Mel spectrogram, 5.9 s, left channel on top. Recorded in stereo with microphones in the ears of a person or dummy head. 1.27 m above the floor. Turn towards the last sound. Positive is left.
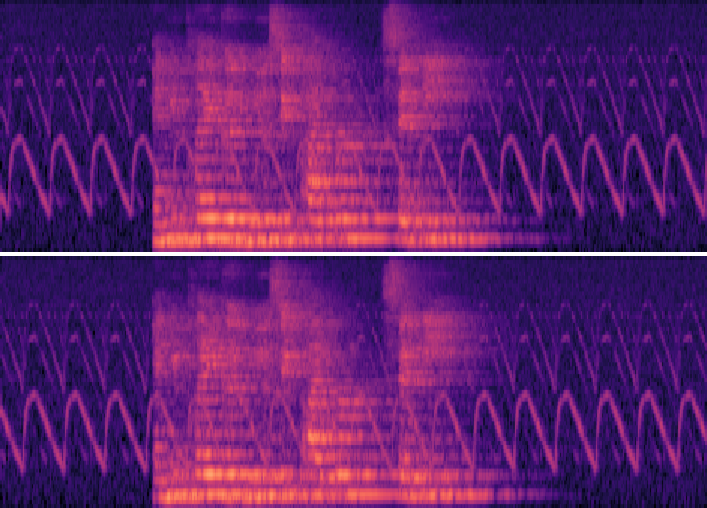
turn(degrees=35)  # may be behind; listen again after turning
